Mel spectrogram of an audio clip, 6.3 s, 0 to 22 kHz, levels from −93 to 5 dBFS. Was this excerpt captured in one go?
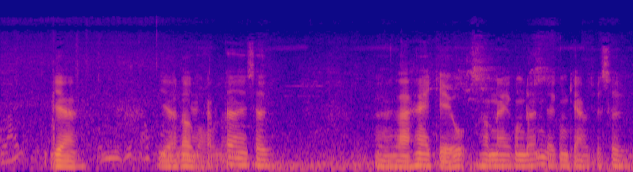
no; 1 cut; at 2.0 s

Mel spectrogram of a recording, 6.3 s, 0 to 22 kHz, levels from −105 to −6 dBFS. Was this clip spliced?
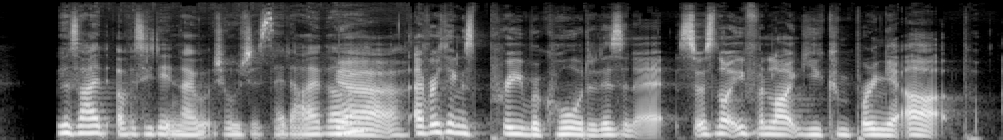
yes; 1 cut; at 2.5 s

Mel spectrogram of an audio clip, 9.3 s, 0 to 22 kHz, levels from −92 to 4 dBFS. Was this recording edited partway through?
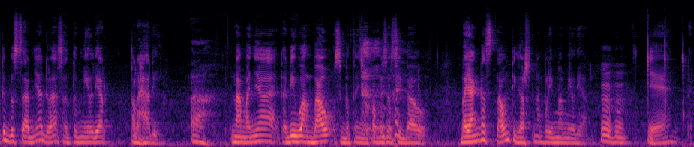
no; 0 cuts

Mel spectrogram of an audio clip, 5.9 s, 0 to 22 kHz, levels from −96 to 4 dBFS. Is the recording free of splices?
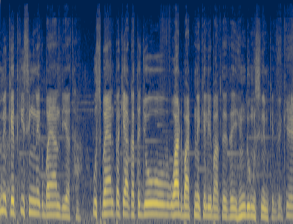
yes; 0 cuts

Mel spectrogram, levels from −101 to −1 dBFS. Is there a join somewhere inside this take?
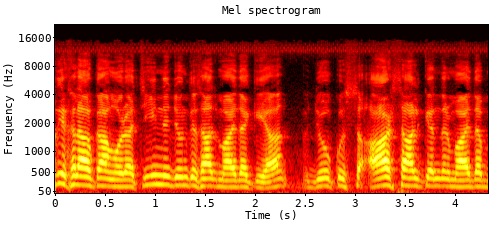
yes; 1 cut; at 2.5 s

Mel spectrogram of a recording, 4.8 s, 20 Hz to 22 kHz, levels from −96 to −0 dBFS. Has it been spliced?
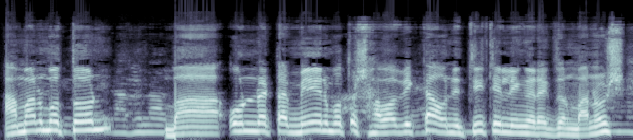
no; 0 cuts

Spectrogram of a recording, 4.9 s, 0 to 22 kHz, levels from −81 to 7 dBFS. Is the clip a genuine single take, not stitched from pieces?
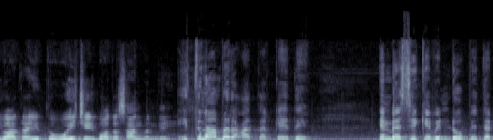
no; 1 cut; at 1.8 s

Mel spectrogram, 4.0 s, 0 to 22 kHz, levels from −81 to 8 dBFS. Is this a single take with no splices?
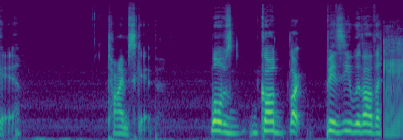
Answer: yes; 0 cuts

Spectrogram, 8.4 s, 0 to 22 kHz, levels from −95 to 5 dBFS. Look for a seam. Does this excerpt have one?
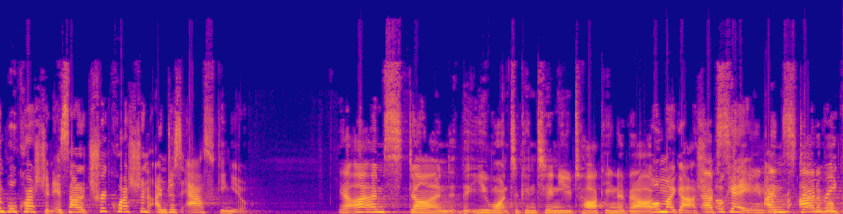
no; 0 cuts

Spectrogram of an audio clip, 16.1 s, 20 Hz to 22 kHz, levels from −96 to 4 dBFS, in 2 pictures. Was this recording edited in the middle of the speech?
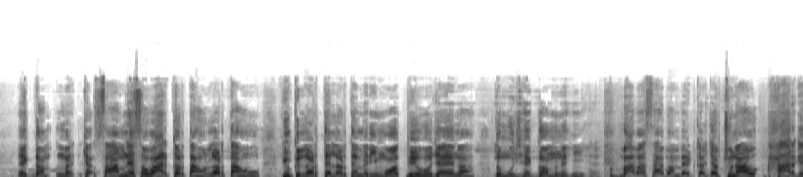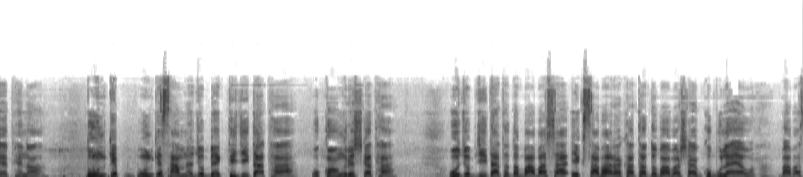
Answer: yes; 1 cut; at 6.0 s

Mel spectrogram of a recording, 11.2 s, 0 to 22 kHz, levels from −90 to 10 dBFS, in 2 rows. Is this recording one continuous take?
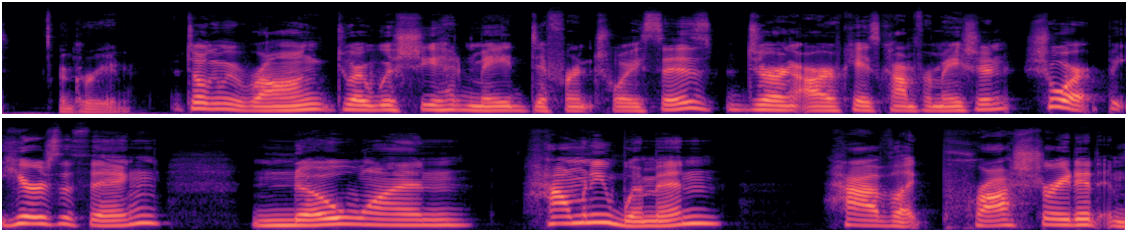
no; 1 cut; at 3.6 s

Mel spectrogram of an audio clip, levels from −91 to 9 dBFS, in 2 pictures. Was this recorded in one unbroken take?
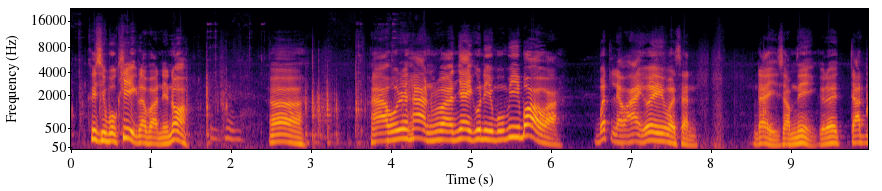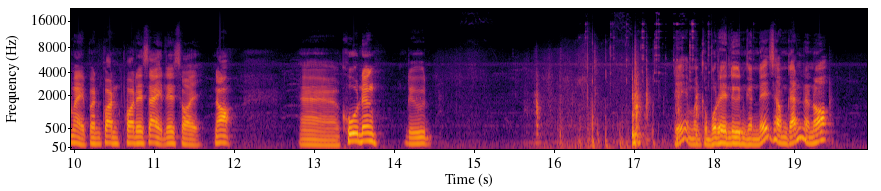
yes; 0 cuts

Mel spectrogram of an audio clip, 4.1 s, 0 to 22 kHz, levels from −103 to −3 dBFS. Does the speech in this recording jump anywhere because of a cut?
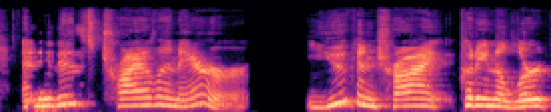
yes; 2 cuts; at 2.1 s, 3.3 s

